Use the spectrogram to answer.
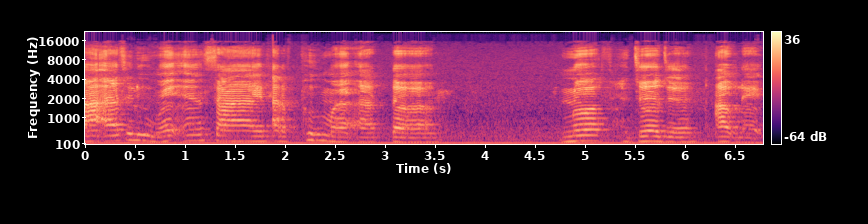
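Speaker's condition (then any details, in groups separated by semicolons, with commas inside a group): Cerebral palsy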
